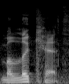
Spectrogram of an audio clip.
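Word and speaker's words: Maliketh: So it still has the K sound, but they're pronouncing it Malekith. Even though the only thing changing is the K to a Q.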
